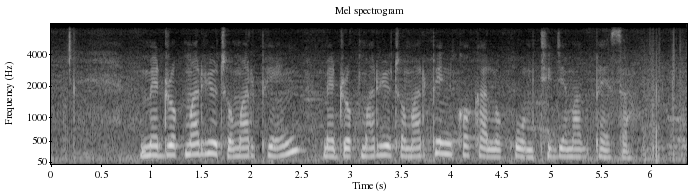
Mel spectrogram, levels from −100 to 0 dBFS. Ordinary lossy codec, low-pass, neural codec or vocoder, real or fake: none; 7.2 kHz; vocoder, 24 kHz, 100 mel bands, Vocos; fake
